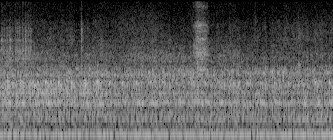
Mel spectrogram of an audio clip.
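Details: Diesel truck after the failing brake vacuum pump was repaired: steady, even low diesel rumble at idle with no knocks or misses. Normal idle.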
